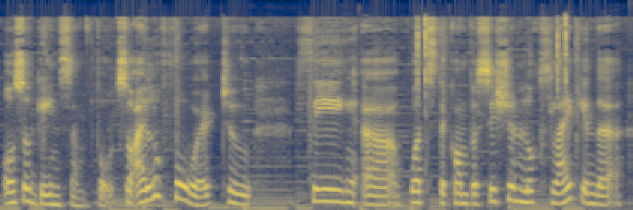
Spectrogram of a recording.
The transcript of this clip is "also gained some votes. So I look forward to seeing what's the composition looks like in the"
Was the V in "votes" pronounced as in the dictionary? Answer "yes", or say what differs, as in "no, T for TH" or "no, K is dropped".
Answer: no, F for V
